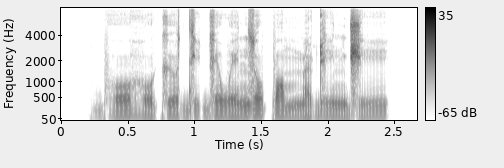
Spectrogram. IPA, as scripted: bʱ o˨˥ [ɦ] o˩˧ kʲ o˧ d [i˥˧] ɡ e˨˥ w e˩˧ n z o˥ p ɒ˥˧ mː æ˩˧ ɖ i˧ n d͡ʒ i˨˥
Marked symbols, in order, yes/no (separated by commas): yes, no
